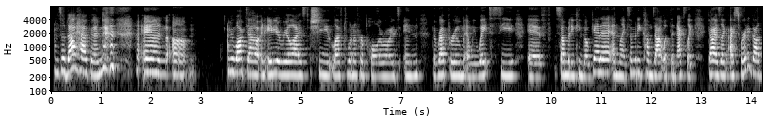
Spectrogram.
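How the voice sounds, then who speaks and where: A woman telling a story in a casual vlog, rambling and excitable, with lots of "like" fillers. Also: on the high side. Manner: rambling, excitable, heavy use of "like". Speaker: vlogger.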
